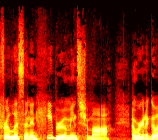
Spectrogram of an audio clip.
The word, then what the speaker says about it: Shema: Now, the first word of the Shema is hear, or listen, which in Hebrew is pronounced Shema.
